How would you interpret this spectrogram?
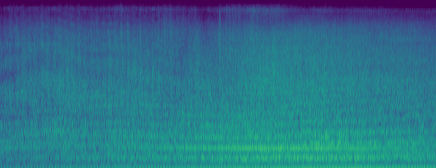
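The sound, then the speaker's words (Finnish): A FinnHEMS medical helicopter taking off from next door on a mission: a broad, steady roar builds and swells nearby, a dense rumbling wash with a faint whining tone riding on top, no voices present. “Ja sieltä Finnhems lähtee tehtävälle, tuosta naapurista tulee vähän meteliä. Joo, saadaan helikopterin ääntä taustalle.”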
